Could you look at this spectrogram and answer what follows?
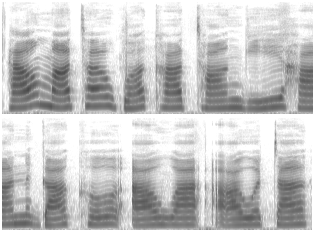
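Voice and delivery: slowly sounded out name; slow careful reading. Shown as a demonstration. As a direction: read the long name slowly, syllable by syllable. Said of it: "if you say it again".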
